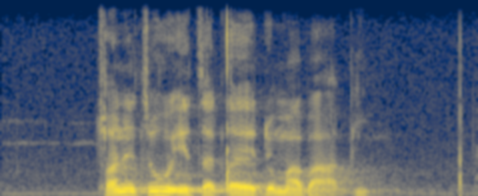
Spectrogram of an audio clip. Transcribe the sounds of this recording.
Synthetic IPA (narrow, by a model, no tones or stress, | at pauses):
t͡sʰwanet͡sʼɪhʊɪt͡sʼaǃaɛtʼɔmaba̰ːpʼi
